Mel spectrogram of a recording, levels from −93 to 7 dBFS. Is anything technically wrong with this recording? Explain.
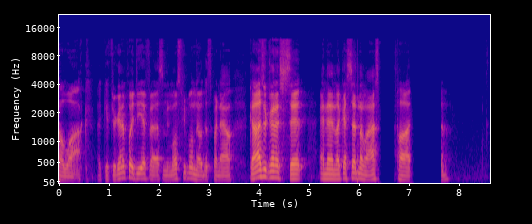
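Yes. From 5.96 to 5.98 s there is a repeated buffer: fresh audio arrived late, so a 10.67 ms block, which fits a 512-sample buffer, played twice more, heard as a brief clicky stutter.

At 6.39 to 6.73 s and 7.01 to 7.66 s there are call audio freezes, likely from held-up packets draining the jitter buffer. Each is a short fading buzz or hiss, then silence of about 270 ms and 560 ms. The audio then resumes where it stopped with nothing missing, so 313 ms and 634 ms of gap are added.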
